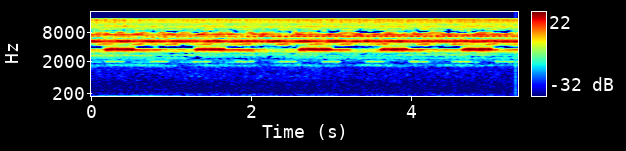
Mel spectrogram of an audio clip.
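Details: Park crickets at evening give a sustained high-pitched trill broken into repeated chirps about once a second, with a faint low hum briefly underneath at the start.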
